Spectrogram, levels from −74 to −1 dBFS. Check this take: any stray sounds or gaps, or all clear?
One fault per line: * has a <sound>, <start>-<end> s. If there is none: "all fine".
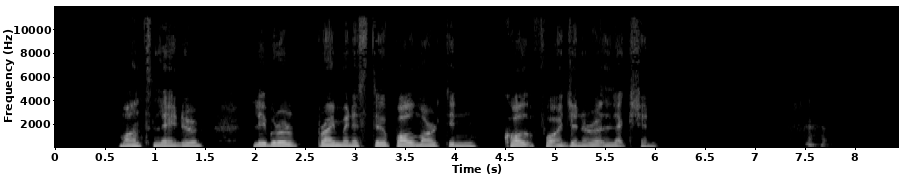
* has a laugh, 7.3-7.8 s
